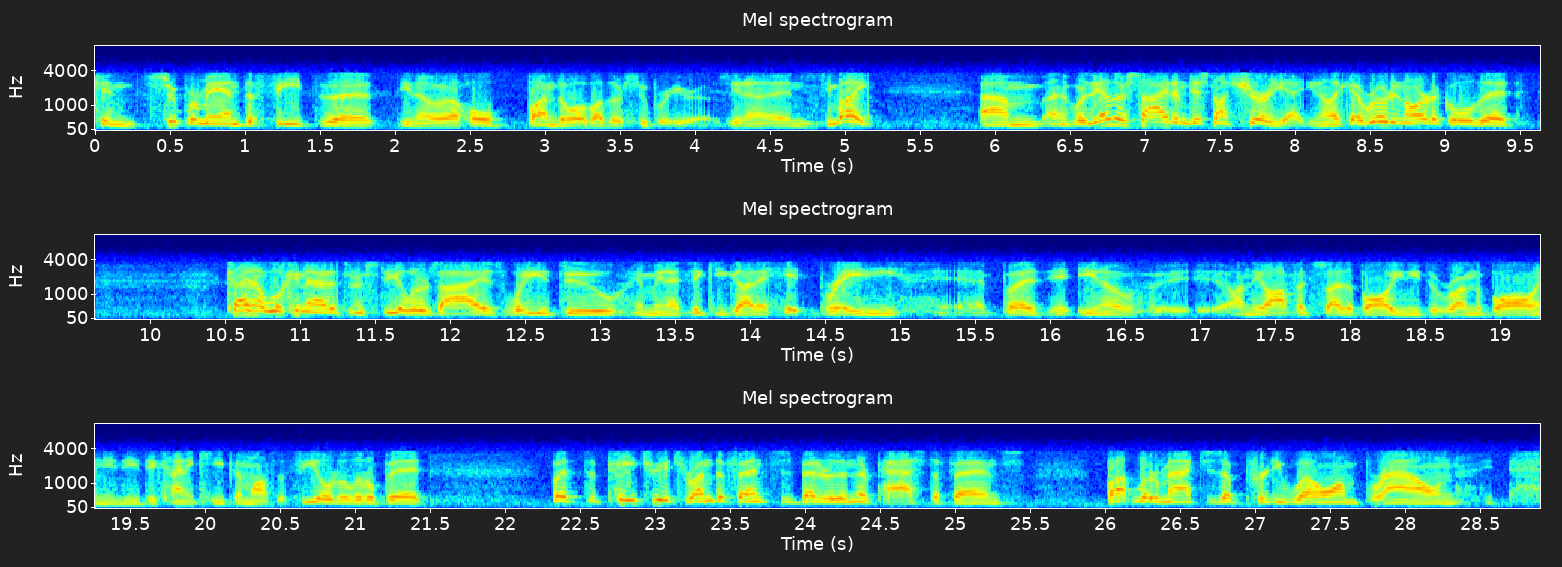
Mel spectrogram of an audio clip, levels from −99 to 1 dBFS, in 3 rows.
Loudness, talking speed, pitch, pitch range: -30 LUFS, 220 wpm, 120 Hz, 115-140 Hz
